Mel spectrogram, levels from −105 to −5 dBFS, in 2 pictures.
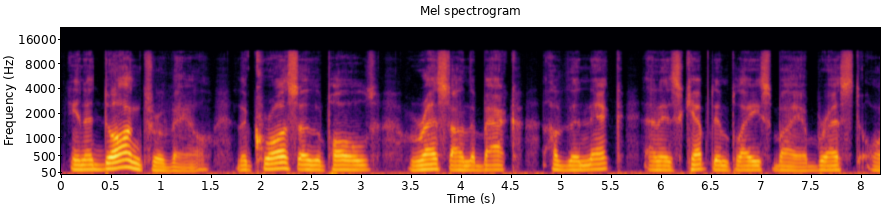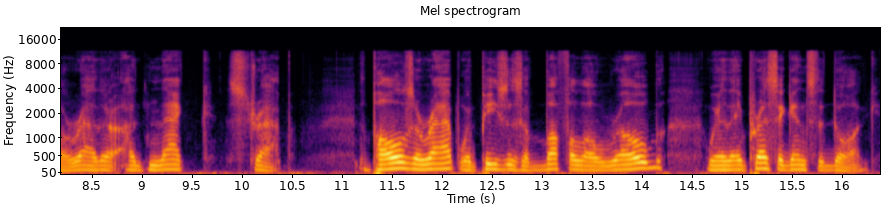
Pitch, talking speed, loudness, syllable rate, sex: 125 Hz, 160 wpm, -20 LUFS, 4.1 syllables/s, male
